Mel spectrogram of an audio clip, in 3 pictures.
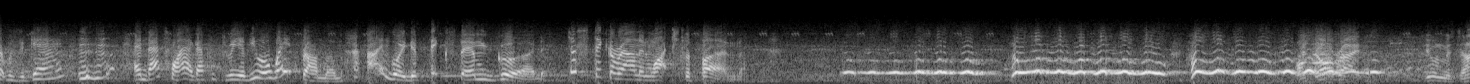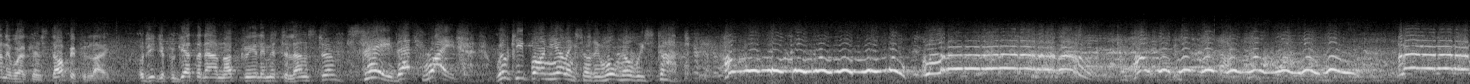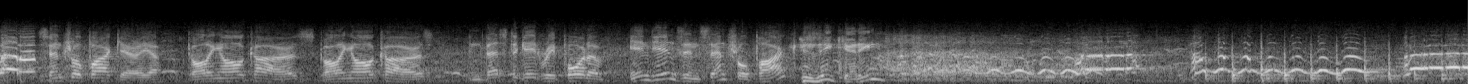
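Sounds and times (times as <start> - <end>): person warbling war whoop: 8.4 - 13.9, 21.9 - 29.8, 39.3 - 44.0.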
